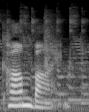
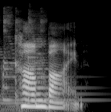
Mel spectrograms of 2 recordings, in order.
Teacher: This word has 2 syllables, combine. The stress falls on the second syllable.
